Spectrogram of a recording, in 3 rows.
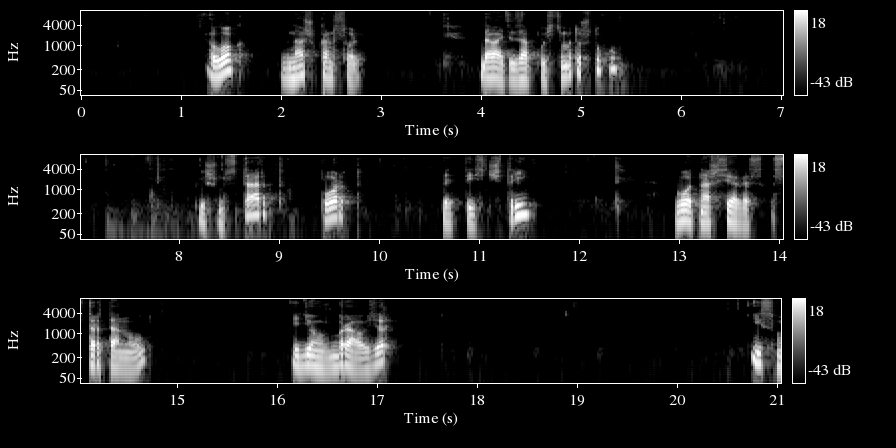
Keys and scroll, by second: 5.1 ctrl+c, 6.0-11.8 typing, 14.4 super+Tab, 15.6 super+Tab, 20.2 3, 20.4 Return.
